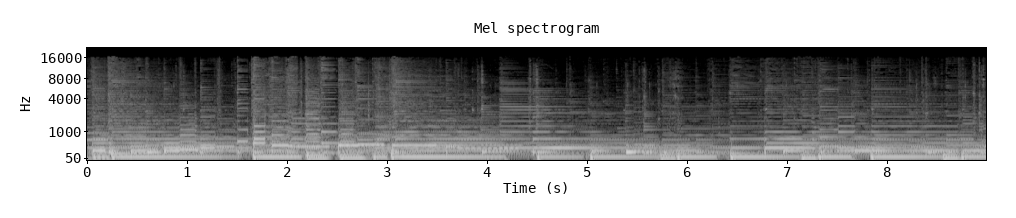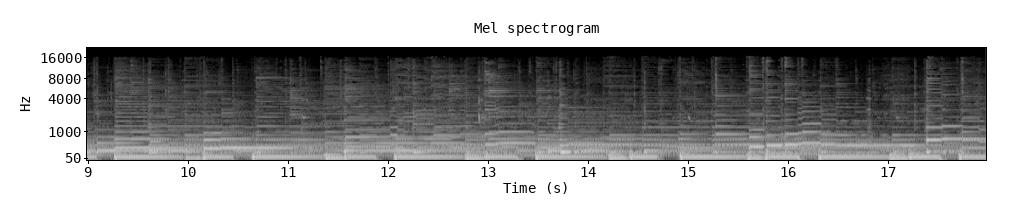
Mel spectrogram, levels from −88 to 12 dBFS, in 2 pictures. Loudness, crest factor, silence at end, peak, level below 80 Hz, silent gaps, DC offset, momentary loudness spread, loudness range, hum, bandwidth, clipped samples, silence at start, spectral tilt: -17 LUFS; 14 dB; 0 s; -2 dBFS; -22 dBFS; none; under 0.1%; 5 LU; 3 LU; none; 15 kHz; under 0.1%; 0 s; -8 dB/octave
